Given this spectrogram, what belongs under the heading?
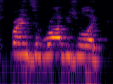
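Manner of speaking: ordinary talk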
